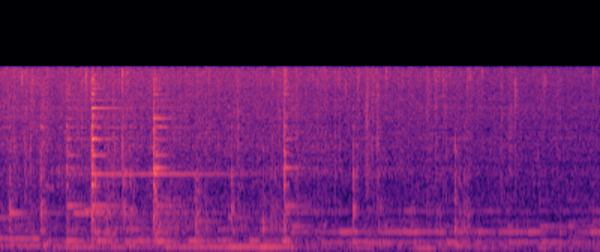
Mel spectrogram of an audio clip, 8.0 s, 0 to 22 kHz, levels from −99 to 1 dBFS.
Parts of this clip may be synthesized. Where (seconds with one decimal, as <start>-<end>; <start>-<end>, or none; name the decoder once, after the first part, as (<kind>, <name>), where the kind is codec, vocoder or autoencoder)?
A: none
